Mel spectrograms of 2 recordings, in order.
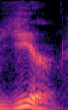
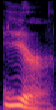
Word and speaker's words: year: Well, where it's really pronounced is the word year. Because a lot of non-native speakers will pronounce that as ear.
